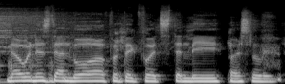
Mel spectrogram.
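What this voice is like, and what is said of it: Donald Trump impression. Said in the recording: “his Donald Trump impression”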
